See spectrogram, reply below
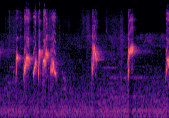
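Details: Thai caged-bird red-whiskered bulbul singing in the southern master style, used to stimulate caged birds and train chicks: a fast burst of about seven warbling notes, then three separate clear chirps spaced widely apart.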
